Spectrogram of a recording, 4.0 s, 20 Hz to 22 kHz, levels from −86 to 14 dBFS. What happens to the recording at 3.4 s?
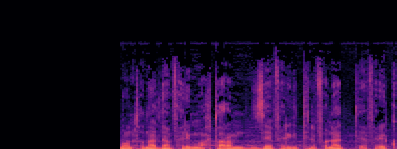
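Nothing goes wrong at 3.4 s; the audio there runs on intact, with no dropout, click or other fault to be heard.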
